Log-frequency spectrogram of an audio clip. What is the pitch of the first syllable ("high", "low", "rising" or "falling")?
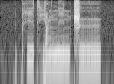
high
